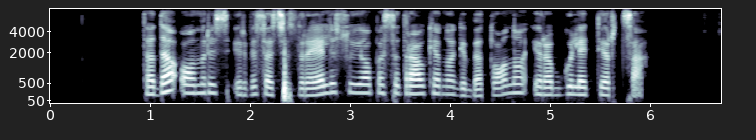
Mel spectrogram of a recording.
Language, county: Lithuanian, Panevėžys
